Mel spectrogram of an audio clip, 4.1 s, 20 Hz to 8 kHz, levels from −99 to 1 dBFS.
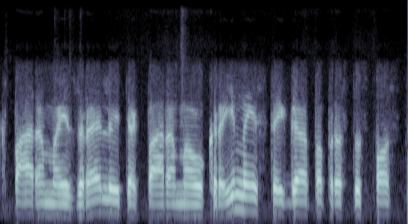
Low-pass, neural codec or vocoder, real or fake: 7.2 kHz; none; real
